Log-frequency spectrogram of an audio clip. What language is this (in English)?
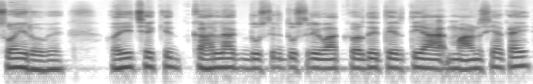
Bhili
